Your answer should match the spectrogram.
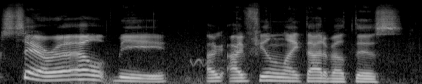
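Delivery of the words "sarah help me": play-acted desperate, panicked, high cry. Retelling a video of a kid sinking his kayak: imitating a sinking kid calling for help. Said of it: "he's sinking his kayak, and he's like".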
